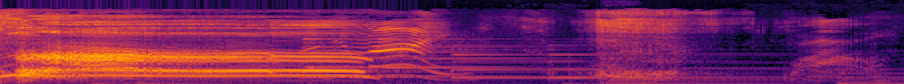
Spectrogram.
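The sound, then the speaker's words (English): A child's voice does a drawn-out, strained roar imitating a lion, holding loud for about two seconds before sliding down in pitch, followed by a couple of shorter, breathy growling bursts. “Do your best... What's your best lion?”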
